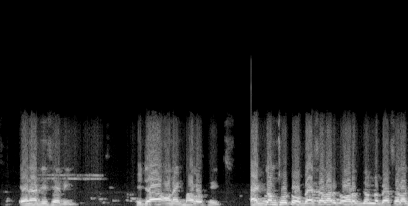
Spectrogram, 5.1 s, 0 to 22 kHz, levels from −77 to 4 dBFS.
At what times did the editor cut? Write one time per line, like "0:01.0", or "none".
0:03.1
